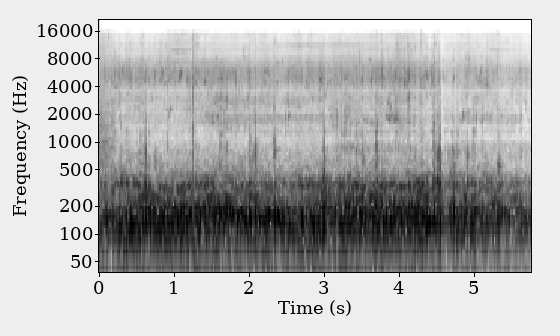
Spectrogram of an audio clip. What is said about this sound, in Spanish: Lo que suena es la combustión del oxígeno con la electricidad bajo el agua.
